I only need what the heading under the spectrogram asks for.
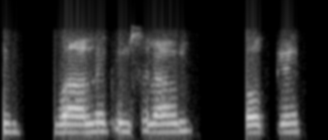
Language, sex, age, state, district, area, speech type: Urdu, male, 60+, Bihar, Gaya, urban, conversation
